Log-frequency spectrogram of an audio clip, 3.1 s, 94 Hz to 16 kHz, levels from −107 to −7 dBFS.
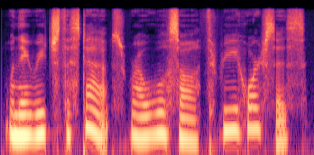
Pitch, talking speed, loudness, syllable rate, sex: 185 Hz, 170 wpm, -18 LUFS, 3.7 syllables/s, female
